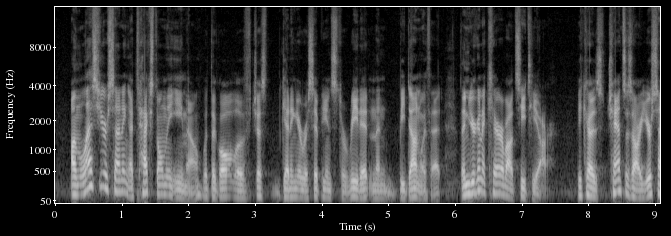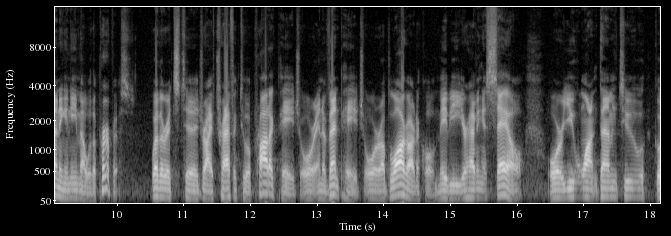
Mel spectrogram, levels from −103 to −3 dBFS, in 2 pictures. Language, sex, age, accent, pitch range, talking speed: English, male, 30-49, American, 105-150 Hz, 225 wpm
